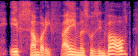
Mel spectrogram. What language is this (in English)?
English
